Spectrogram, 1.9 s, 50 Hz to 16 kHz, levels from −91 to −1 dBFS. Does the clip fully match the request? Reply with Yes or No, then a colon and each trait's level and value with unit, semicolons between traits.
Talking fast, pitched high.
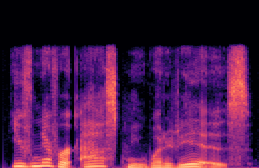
Yes: fast, 215 wpm; high, 220 Hz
